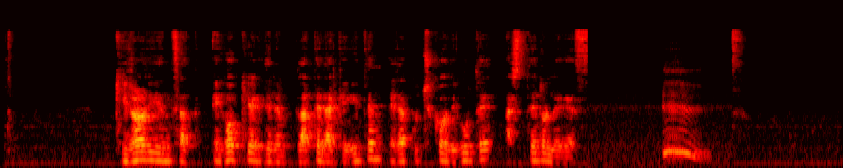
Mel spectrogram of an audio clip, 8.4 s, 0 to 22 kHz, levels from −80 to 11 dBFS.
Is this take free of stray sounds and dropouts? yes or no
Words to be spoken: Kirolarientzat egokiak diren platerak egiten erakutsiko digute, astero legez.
no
